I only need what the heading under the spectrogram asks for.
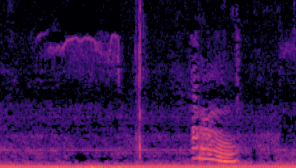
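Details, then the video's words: Cooter, a pet cat known as the talking kitty, gives one short meow that slides downward in pitch with clear layered harmonics, over a steady low indoor hum, with a person talking nearby. "Cooter the talking kitty"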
